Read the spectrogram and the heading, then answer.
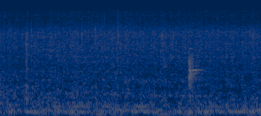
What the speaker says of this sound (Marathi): तर आता कांदा छान परतलेला आहे, जास्त नाही परतू द्यायचा.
